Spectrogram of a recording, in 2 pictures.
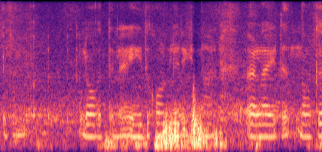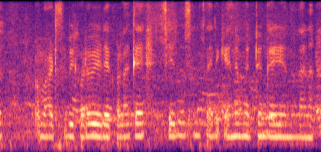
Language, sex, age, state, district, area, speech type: Malayalam, female, 18-30, Kerala, Idukki, rural, spontaneous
